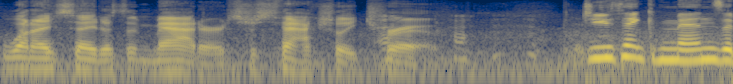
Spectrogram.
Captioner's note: laughing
